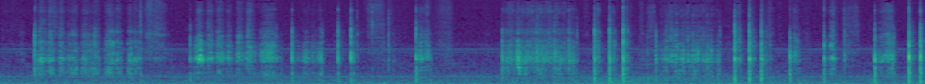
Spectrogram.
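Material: Plastic.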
